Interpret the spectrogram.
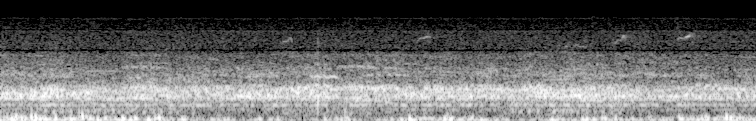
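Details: Common cranes in a big flock passing over agricultural land next to Doñana National Park at dusk, a noisy clamour of many overlapping honking, trumpeting calls, plus a few higher faint notes and steady low wind rumble.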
